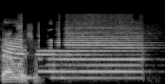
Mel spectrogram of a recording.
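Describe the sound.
A brief burst of voice gives way to a single loud, sustained air horn blast lasting about a second, a steady brassy tone that cuts off abruptly.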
